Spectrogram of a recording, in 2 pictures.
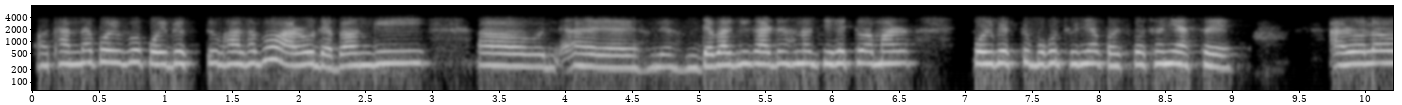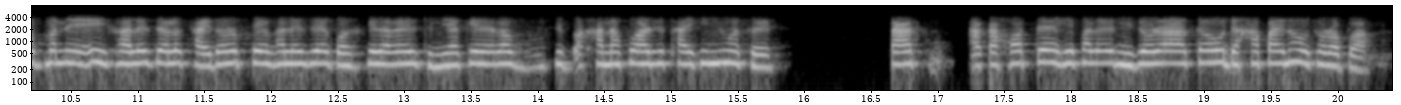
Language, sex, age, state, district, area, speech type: Assamese, female, 30-45, Assam, Nagaon, rural, conversation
